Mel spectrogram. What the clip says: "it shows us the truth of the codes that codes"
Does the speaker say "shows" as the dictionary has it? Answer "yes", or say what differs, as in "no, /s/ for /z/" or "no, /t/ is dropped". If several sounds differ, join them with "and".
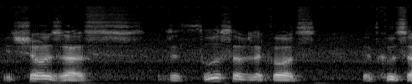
yes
